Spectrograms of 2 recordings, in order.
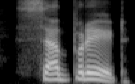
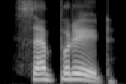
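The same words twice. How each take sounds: The two takes are said the same way.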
